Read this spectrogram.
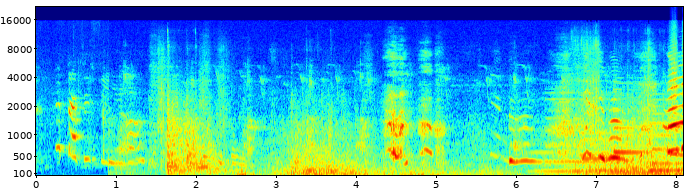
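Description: A woman shouts angrily close by.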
